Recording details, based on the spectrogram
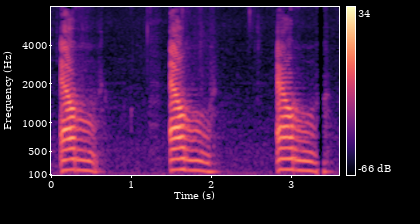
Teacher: را میں توسط ہے، پارشلی آواز چلے گی. یہاں آواز جو چلتی ہے نا، تو ایک تو آواز سختی سے رک جاتی ہے، ایک چلتی ہے، اور ایک پھر درمیانی آواز ہے جسے توسط کہتے ہیں.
